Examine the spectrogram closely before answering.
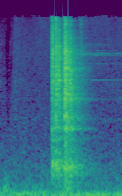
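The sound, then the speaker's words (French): A camera shutter clicks once, a short, crisp two-part snap that stands alone over a faint low hum. “Le clic de l'appareil me fit l'effet d'un coup de cravache à travers la figure.”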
